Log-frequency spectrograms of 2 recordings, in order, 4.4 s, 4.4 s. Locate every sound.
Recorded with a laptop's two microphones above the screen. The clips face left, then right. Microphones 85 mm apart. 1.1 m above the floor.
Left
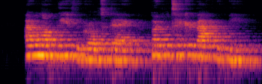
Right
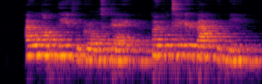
0.4 s a woman speaking: centre (ahead or behind), 1.3 m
